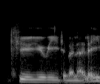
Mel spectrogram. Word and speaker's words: quel: Q-U-E-L-L-E, because heure is feminine. Quel est ton restaurant préféré? Q-U-E-L. Yeah. Quel is pronounced differently. It is pronounced the same, but written differently.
